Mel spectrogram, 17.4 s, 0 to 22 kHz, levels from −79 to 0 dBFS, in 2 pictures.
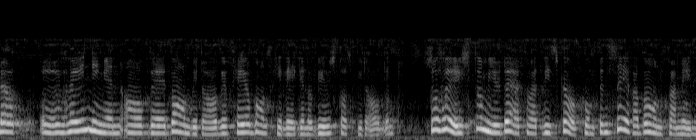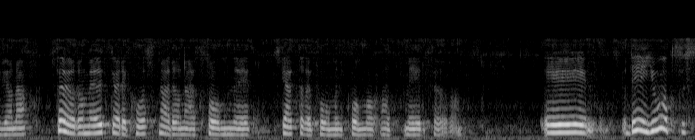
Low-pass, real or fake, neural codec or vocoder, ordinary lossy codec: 7.2 kHz; fake; codec, 16 kHz, 4.8 kbps, FACodec; none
